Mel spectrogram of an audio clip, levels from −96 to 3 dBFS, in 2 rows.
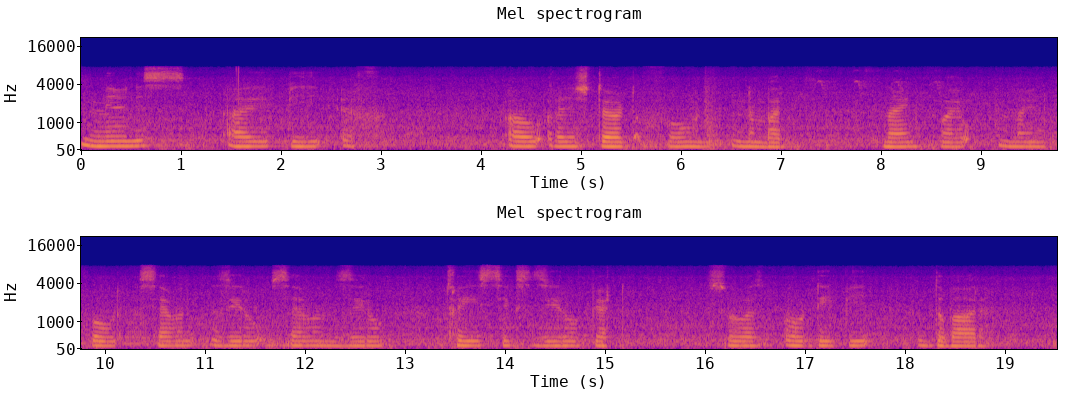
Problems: constant background noise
